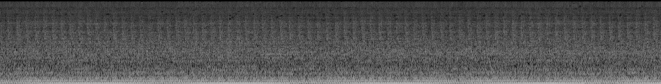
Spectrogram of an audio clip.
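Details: Honda Civic with swapped D16Y8 engine, just after valve lash adjustment to spec, not fully warmed up: idle rises and sags every few seconds over a low mechanical rumble, a hunting idle still present; cause not found.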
